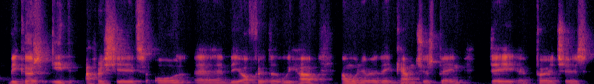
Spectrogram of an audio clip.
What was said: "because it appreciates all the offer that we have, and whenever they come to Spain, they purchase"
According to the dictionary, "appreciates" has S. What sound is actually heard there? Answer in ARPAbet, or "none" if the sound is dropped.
S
